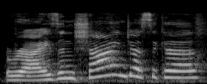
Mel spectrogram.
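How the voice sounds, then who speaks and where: A woman's voice: high-pitched, very animated, slow pace, fairly bright tone, slight background noise, pitched above the performer's own voice, full character voice. A woman voicing a little five-year-old girl who coaxes her imaginary friend. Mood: coaxing.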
